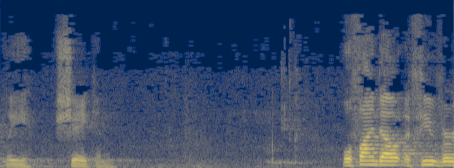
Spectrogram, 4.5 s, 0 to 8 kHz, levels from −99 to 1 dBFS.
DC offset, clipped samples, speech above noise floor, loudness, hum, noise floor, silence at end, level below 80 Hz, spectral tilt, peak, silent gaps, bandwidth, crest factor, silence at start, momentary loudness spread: under 0.1%; under 0.1%; 33 dB; -21 LUFS; none; -53 dBFS; 0 s; -48 dBFS; -6.5 dB/octave; -2 dBFS; none; 7.6 kHz; 22 dB; 0 s; 18 LU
